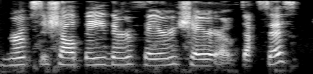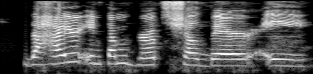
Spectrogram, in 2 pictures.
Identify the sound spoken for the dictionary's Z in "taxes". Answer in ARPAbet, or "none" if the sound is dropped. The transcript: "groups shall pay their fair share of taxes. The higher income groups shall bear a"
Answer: S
